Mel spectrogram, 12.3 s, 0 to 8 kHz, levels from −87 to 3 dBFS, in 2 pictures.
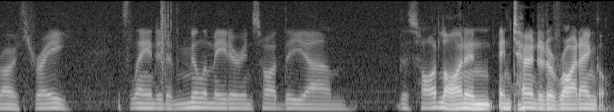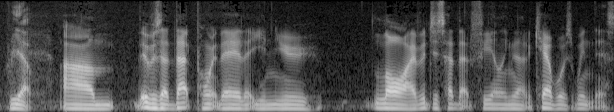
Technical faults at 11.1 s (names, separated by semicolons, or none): none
